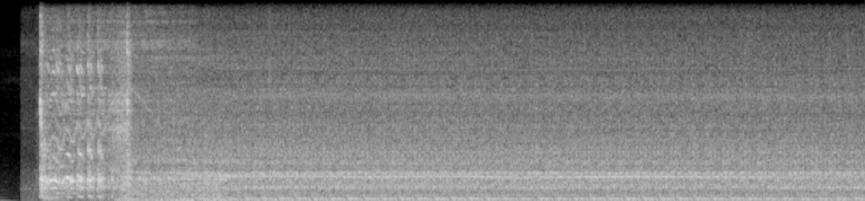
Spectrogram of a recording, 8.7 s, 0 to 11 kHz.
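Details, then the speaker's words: 2024 GMC Sierra 2500 AT4X Duramax L5P diesel, 10L1000 transmission, new turbo, not yet tuned, check engine light on: engine catches and settles to a steady idle under a strong, loud, airplane-like high whistle; normal idle with loud turbo whine. "Wow. Sounds like a airplane. I think the new turbo car really changes the sound of this truck. By the way, it is really, really loud."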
